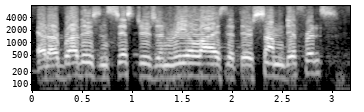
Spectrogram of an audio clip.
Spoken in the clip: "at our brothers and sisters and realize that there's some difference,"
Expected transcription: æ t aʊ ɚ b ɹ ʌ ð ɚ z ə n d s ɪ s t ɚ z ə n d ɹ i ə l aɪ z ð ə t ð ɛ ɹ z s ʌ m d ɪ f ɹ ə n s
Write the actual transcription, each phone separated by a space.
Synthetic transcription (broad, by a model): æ t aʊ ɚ b ɹ ʌ ð ɚ z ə n s ɪ s t ɚ z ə n ɹ i ə l aɪ z ð ə t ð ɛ ɹ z s ʌ m d ɪ f ɹ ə n s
